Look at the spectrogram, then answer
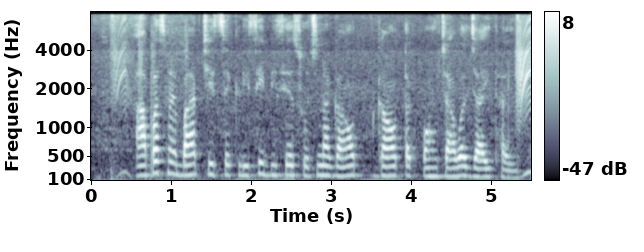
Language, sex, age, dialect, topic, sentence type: Magahi, male, 18-24, Western, agriculture, statement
